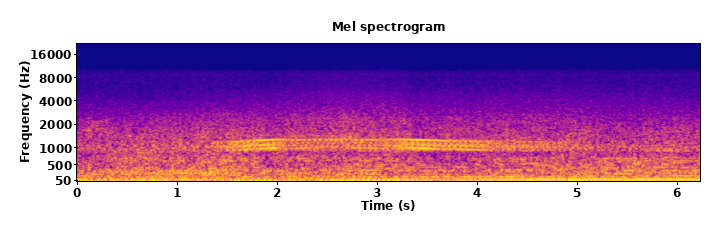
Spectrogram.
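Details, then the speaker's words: Pipistrel Velis Electro electric plane in flight, battery-powered with cooling fan: steady propeller drone under heavy wind rush, faint tone swelling mid-clip, no roughness; electric motor and prop running normally. "as you can hear it's still quite uh nothing quite quite a lot of noise it just stops"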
